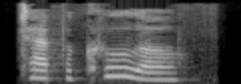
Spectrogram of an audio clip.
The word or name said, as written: tapaculo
